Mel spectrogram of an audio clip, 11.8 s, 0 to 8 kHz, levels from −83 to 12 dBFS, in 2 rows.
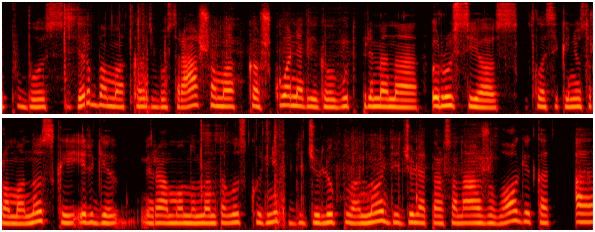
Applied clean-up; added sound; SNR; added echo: neural mask model RNNoise.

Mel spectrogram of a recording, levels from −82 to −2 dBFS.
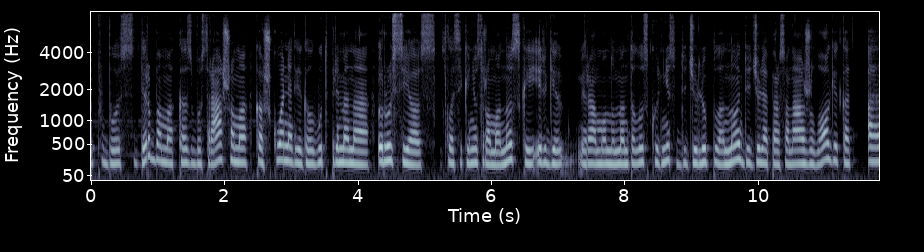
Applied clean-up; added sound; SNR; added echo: none; none; none; none.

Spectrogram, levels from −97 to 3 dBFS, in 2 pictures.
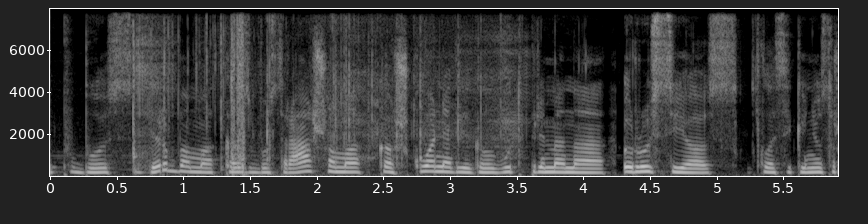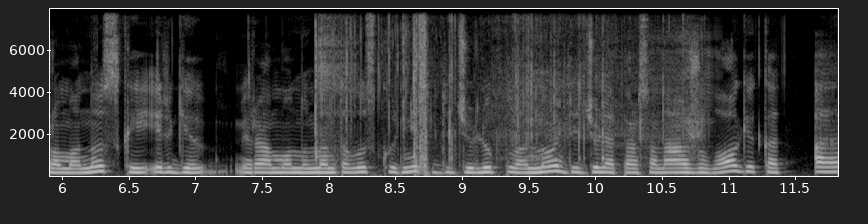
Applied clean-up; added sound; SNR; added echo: none; Crack; 14 dB; none.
